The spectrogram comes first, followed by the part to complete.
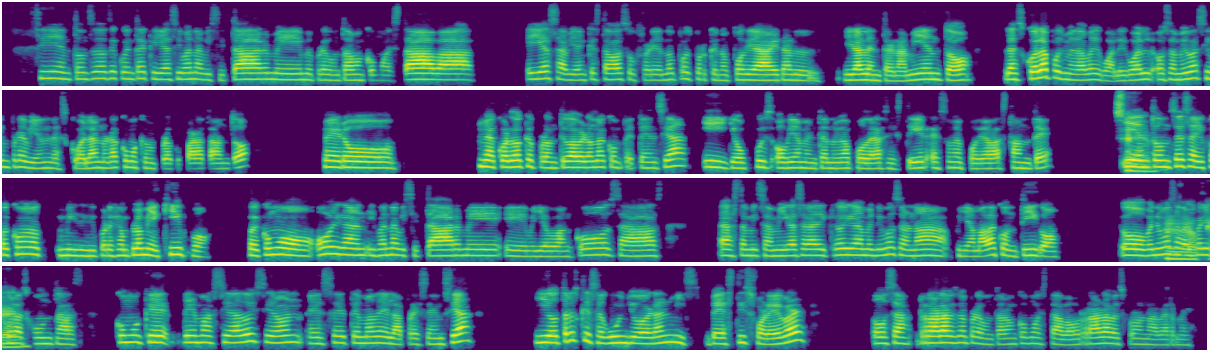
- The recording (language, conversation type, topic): Spanish, podcast, ¿Cómo afecta a tus relaciones un cambio personal profundo?
- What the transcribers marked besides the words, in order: none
